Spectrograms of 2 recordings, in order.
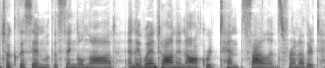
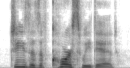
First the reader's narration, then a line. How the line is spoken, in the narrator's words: Rodney snapped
